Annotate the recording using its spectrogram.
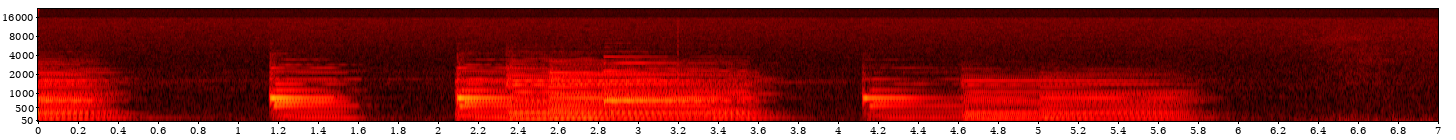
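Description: A piano plays a slow melody, close by.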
